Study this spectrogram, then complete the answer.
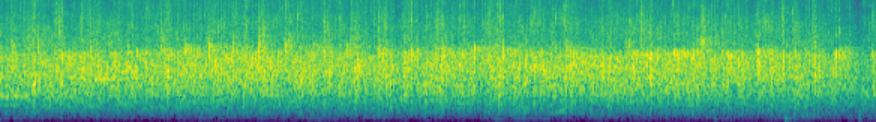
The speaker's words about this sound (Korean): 함께 섬겨주셨던 그 모든 분들을 위해서 우리 한번 큰 박수로 감사합니다.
